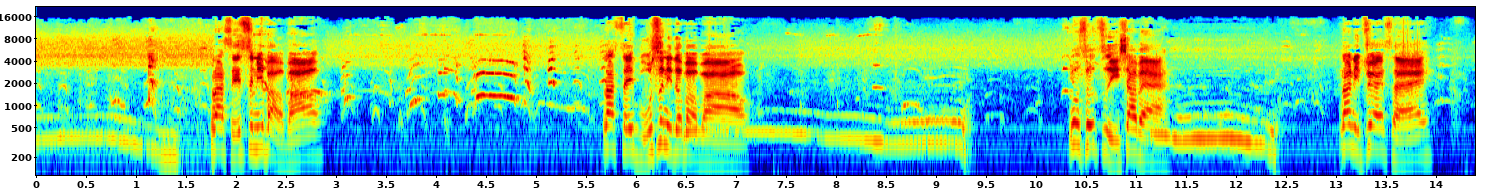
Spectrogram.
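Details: Luoluo the Alaskan Malamute howls at its masked owner: long sliding howls mixed with bursts of rising yelps and whining cries, coming in bouts of a few seconds with brief quiet pauses between them.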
